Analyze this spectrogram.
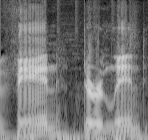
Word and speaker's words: van der Linde: open-world by Rockstar and basically you're following the vanderlin let me make sure I'm pronouncing that correct the van der Linde yeah so they're right look at me the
